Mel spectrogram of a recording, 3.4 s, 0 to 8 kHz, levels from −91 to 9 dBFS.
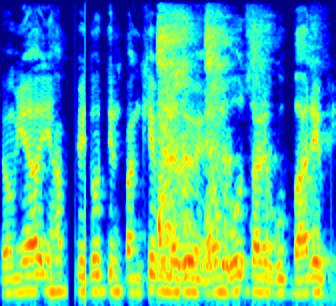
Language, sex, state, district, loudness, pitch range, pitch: Hindi, male, Bihar, Supaul, -16 LUFS, 140-155 Hz, 145 Hz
